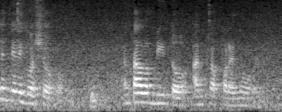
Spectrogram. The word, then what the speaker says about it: entrepreneur: Ang tawag dito, entrepreneur. Ang spelling, E. Pero ang pronunciation, A. Entrepreneur.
